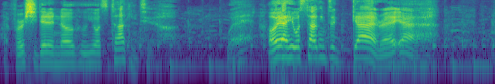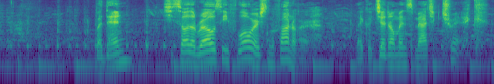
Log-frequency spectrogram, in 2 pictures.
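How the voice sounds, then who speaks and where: A male gaming YouTuber reading a visual novel aloud and reacting in a theatrical, excitable way. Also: a little high, normal speed, long pauses. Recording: music behind the voice. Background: background music.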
